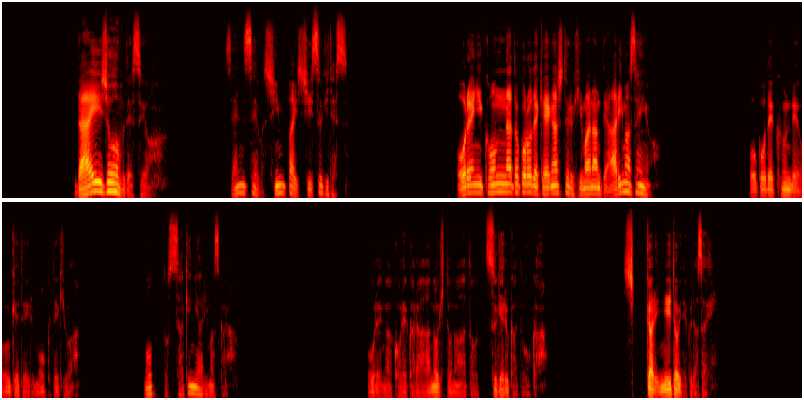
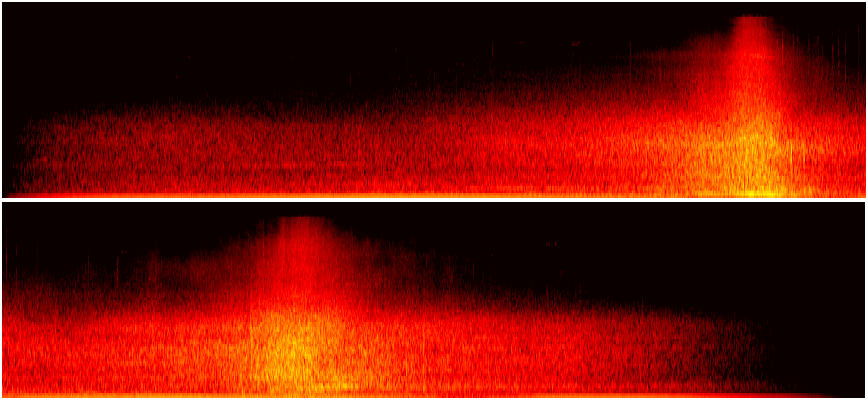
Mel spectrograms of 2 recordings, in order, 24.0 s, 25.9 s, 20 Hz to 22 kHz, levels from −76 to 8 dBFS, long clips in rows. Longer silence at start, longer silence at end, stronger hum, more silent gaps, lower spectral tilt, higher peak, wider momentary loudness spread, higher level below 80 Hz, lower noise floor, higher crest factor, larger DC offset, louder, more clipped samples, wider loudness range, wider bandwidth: first, 1.1 s vs 0.6 s; second, 1.35 s vs 1.9 s; neither; neither; about the same, -4 dB/octave vs -5 dB/octave; about the same, -4 dBFS vs -4 dBFS; about the same, 21 LU vs 22 LU; second, -68 dBFS vs -34 dBFS; first, -84 dBFS vs -75 dBFS; first, 28 dB vs 20 dB; neither; second, -27 LUFS vs -23 LUFS; neither; second, 12 LU vs 19 LU; first, over 20 kHz vs 16 kHz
